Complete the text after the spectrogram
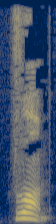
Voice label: "Warm", English

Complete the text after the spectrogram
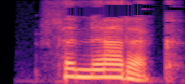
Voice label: "Fanatic", English

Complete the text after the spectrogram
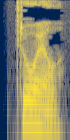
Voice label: "Toil", English

